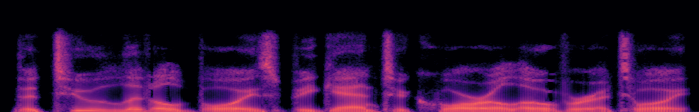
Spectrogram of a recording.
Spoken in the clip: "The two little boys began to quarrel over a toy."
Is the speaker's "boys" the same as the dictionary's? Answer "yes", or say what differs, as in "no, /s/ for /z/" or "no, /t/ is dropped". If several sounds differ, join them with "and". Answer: yes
